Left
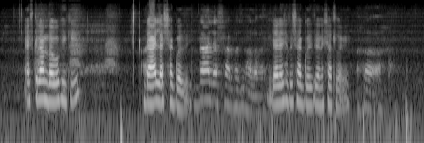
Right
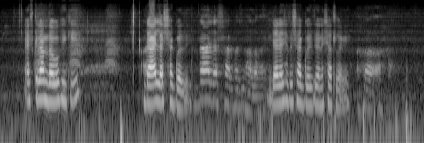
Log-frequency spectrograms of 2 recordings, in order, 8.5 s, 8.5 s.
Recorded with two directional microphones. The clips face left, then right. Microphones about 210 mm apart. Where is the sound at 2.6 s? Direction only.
5° left (ahead or behind).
